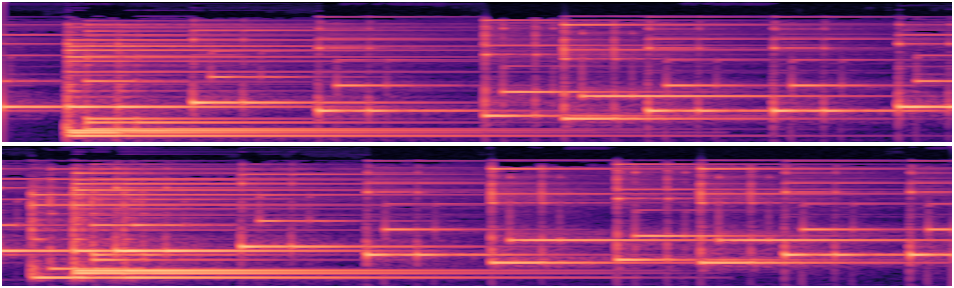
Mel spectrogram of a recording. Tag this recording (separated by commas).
Piano, Musical instrument, Music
